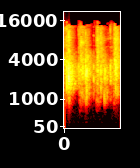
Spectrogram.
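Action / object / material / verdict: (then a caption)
shake / plastic spray bottle with liquid / plastic / none. A Too Faced Tutti Frutti collection makeup setting spray bottle is shaken, giving a quick, bright, maraca-like rattle with energy almost entirely above 1 kHz and no low end. The rattle is unusual for this bottle, and its cause is not confirmed.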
